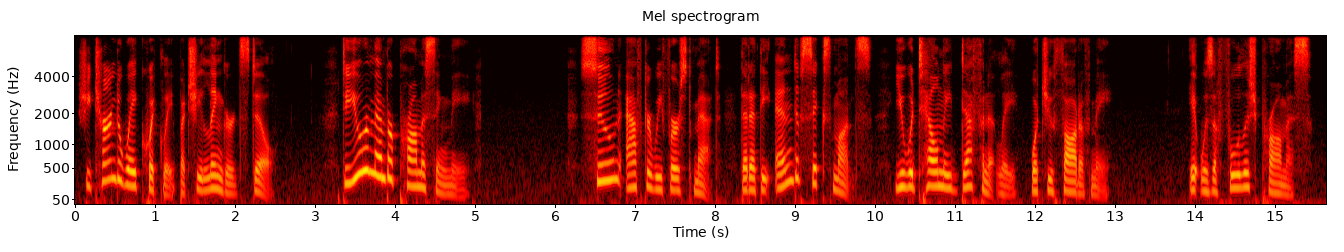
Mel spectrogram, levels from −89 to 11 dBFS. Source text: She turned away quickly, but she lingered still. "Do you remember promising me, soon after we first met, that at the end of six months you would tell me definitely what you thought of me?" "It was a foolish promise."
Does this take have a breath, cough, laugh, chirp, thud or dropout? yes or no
no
